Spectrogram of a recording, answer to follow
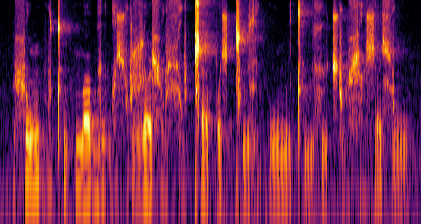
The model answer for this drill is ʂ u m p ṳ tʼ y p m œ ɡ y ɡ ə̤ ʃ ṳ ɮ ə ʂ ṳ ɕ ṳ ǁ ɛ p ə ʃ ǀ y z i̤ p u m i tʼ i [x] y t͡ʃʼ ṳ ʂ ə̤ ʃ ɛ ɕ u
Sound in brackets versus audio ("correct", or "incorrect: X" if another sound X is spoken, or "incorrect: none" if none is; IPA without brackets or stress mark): correct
